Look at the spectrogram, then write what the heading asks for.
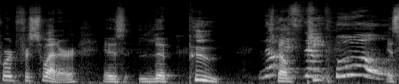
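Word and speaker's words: pull: work the French word for sweater is the Pooh is spelled PU ll there's no e on the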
